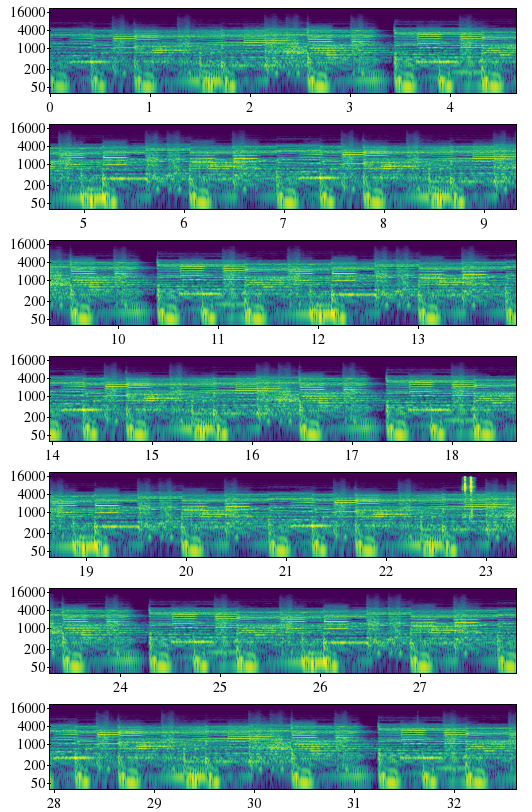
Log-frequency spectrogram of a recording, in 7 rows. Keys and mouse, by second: 0.6-4.1 drag, 6.4 click, 11.4 click, 12.1 click, 12.6 click, 13.1-29.4 drag, 30.4 click.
